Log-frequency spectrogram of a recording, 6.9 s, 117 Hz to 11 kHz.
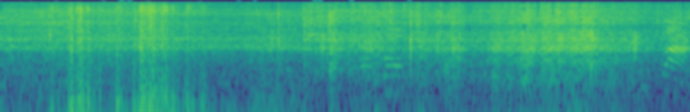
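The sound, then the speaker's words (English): Roaring storm winds of 325 km/h sweep through a village on Koro Island as a house is carried away. A loud, continuous rushing roar surges in gusts, strongest near the start. “That's the sound of 325 kilometer per hour winds and a house being picked up and disappearing in the storm”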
